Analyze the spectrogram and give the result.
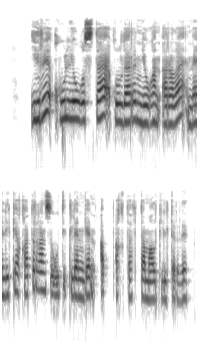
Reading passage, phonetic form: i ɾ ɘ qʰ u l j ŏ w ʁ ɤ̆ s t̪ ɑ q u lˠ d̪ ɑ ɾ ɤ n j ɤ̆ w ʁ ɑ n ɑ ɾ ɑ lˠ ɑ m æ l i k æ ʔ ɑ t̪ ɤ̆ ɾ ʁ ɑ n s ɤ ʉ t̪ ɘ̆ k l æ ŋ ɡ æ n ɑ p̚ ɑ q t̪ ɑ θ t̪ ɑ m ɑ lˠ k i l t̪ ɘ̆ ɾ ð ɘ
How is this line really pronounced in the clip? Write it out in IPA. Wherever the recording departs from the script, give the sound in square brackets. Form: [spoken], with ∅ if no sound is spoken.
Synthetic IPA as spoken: i ɾ ɘ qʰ u l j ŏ w ʁ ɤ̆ s t̪ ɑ q u lˠ d̪ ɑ ɾ ɤ n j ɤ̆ w ʁ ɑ n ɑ ɾ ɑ lˠ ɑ m æ l i k æ [q] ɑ t̪ ɤ̆ ɾ ʁ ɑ n s ɤ ʉ t̪ ɘ̆ k l æ ŋ ɡ æ n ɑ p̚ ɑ q t̪ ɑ θ t̪ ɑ m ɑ lˠ k i l t̪ ɘ̆ ɾ ð ɘ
